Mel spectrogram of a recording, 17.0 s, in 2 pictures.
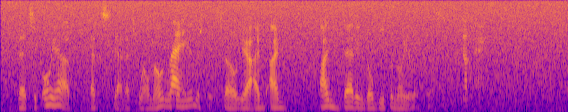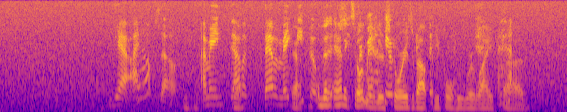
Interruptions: present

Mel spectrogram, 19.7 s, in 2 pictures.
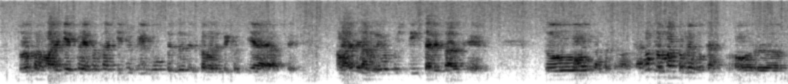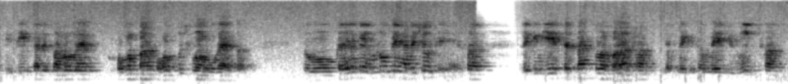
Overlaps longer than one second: none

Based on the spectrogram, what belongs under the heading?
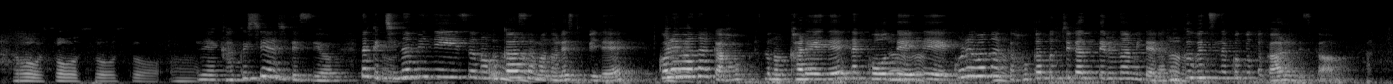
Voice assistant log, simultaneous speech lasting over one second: none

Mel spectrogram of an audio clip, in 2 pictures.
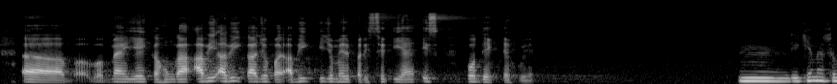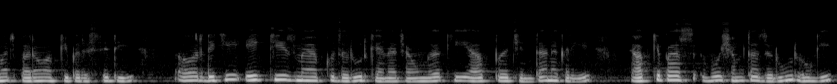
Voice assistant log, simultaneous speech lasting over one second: none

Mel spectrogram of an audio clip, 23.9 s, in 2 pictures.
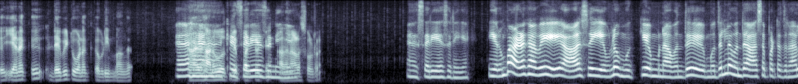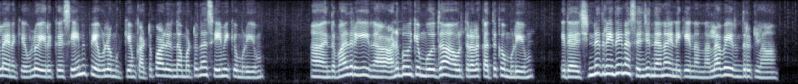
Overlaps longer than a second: present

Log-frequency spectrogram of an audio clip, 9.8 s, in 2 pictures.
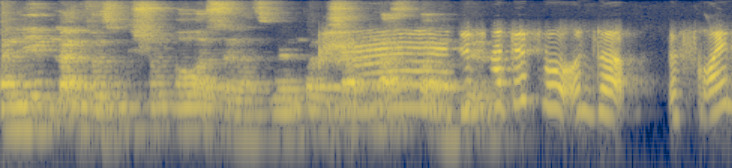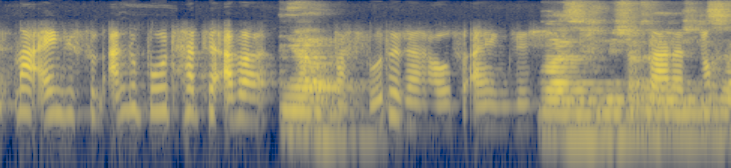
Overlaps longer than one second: present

